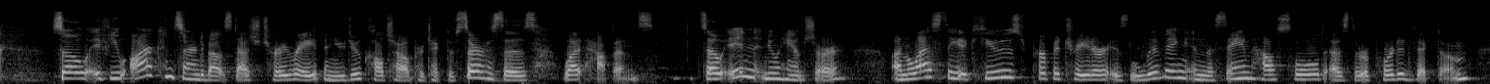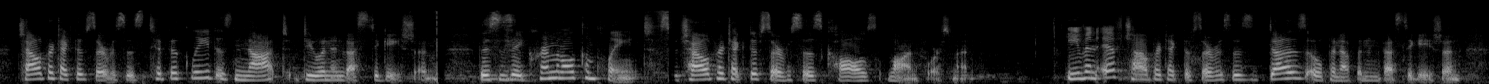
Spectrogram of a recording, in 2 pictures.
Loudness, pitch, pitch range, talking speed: -29 LUFS, 245 Hz, 215-280 Hz, 135 wpm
